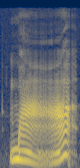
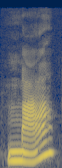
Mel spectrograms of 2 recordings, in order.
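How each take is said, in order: First: It is said with the third tone. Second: It is said with the second, rising tone. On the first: It means horse. "le troisième ton" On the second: It means flax. "en deuxième ton, ... C'est un ton qui monte"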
